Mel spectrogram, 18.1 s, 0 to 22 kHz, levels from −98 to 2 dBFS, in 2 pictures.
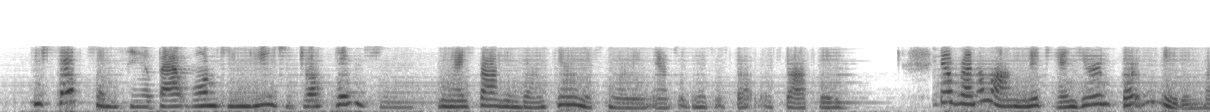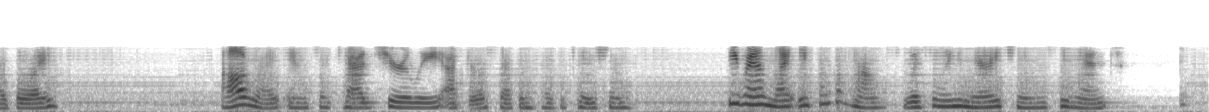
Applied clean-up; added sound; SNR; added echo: neural separator model SepFormer DNS4.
